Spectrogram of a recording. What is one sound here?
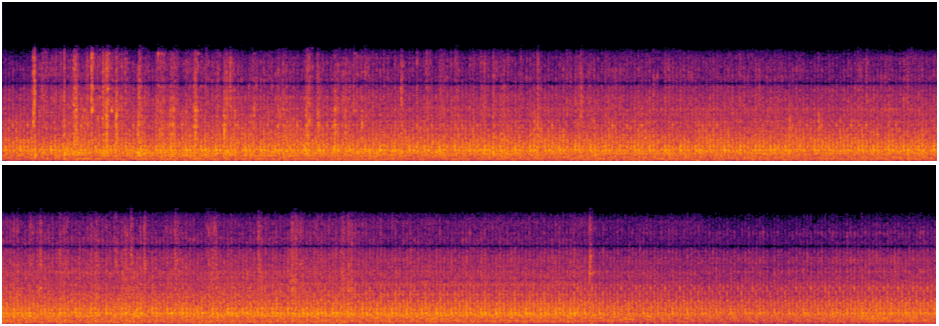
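A rotary tiller engine roars steadily up close.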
